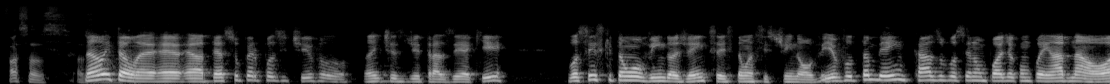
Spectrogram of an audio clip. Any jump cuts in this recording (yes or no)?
no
